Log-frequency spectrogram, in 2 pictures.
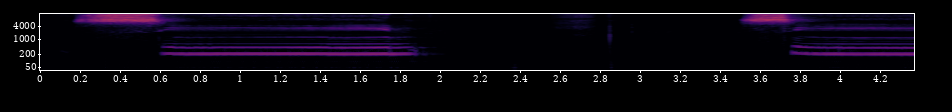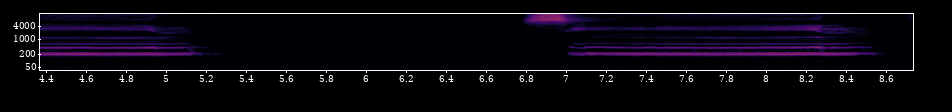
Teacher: سین کی ادائیگی میں زبان کی نوک کو سامنے والے نیچے کے 2 دانتوں کے کناروں سے مضبوطی سے لگا کر باریک اور سیٹی جیسی آواز میں پڑھیں.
